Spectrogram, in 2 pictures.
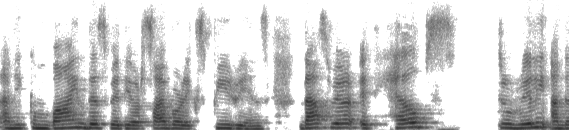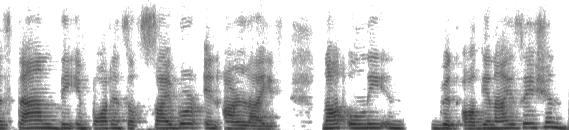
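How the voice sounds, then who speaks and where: A woman's voice: fairly high pitch, a little mellow. Woman interviewer on a dull lo-fi line. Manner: affirming, summarizes the guest's points. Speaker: interviewer, host. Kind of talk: interview questions and summaries. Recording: dull lo-fi audio.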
